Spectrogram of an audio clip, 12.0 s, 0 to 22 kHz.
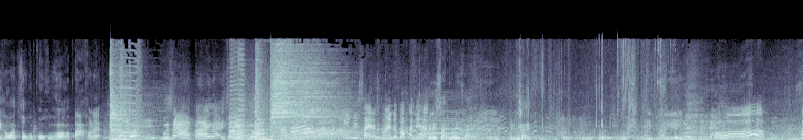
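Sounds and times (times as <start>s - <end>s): zipper being pulled open: 7.6s - 10.1s.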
